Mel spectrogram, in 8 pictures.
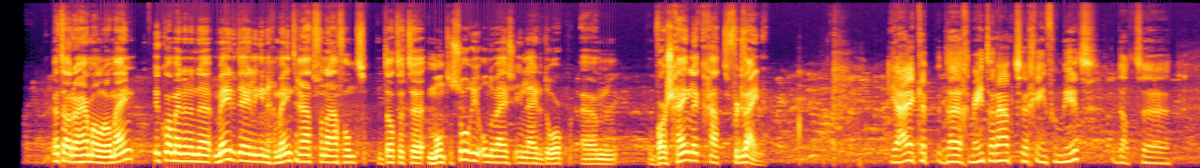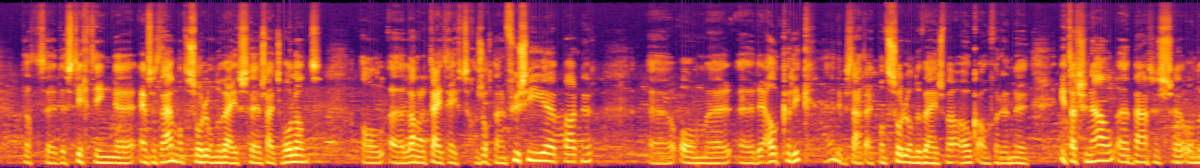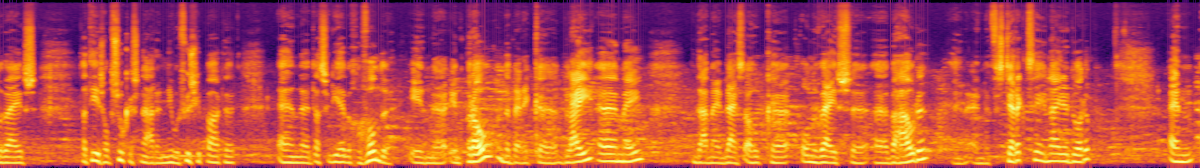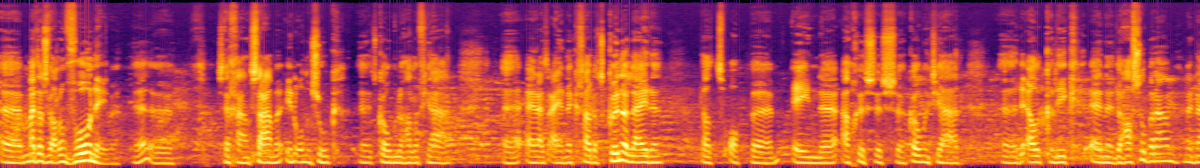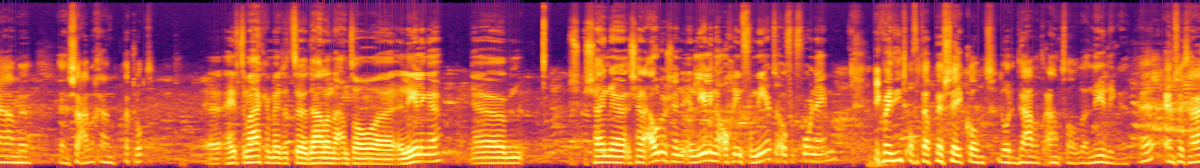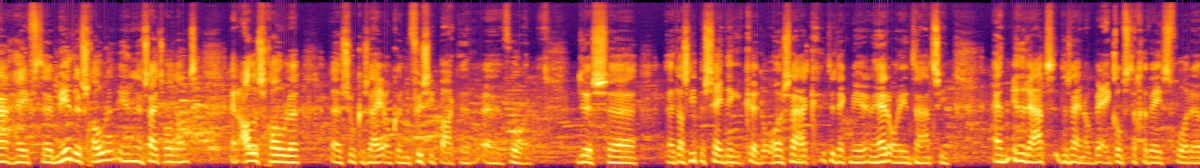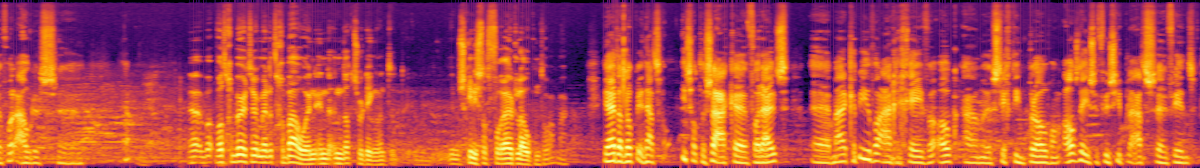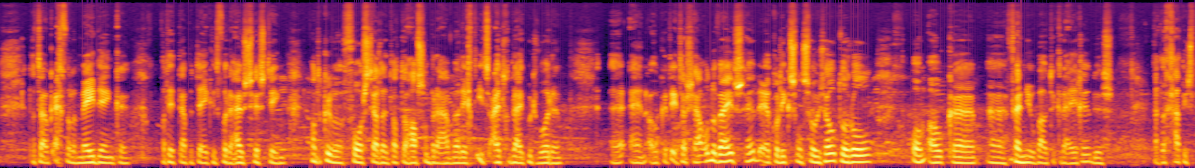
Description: Wethouder Herman Romeijn over het mogelijk verdwijnen van het montessorionderwijs in het dorp:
